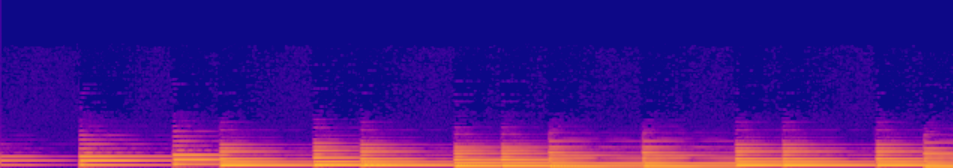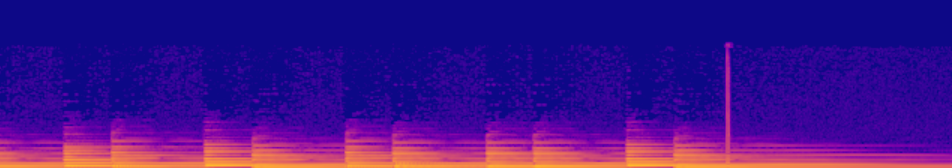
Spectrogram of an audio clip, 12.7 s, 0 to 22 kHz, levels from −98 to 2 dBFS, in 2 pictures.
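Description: At 11.19 to 11.22 s a repeated buffer occurs: new audio arrived late, so the device replayed a piece of about 5.8 ms, which fits a 256-sample buffer, four times with hard joins. It sounds like a brief buzz rather than a gap, since nothing appears lost.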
